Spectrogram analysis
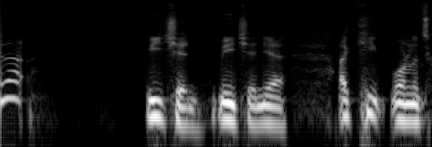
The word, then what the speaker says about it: Michin: Michin, yeah.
